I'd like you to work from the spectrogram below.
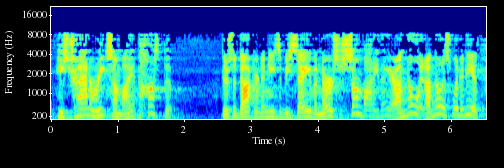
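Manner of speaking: urgent, rising excitement; excited. Retold or imitated. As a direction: re-enact telling wife with conviction. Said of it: "And I got excited".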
